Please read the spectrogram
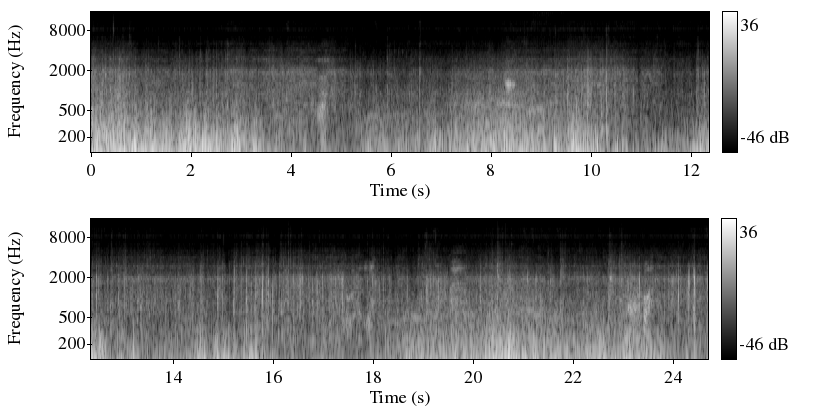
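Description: Wind buffeting the microphone of a helmet camera on a mountain bike descending at speed, a loud low rumble that swells and dips, with the bike rattling and clattering over a rocky dirt trail.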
